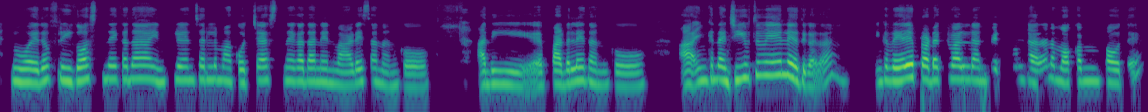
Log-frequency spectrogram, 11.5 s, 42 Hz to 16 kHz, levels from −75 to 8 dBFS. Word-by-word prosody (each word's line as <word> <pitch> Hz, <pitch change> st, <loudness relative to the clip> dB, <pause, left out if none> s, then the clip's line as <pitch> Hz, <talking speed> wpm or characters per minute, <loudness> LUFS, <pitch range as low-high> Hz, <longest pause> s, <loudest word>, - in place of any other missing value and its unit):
నువ్వేదో 205 Hz, +1 st, +3 dB
ఫ్రీగా 220 Hz, -1 st, +2 dB
వస్తున్నాయి 240 Hz, 0 st, -4 dB
కదా! 245 Hz, +1 st, +1 dB, 0.2 s
ఇన్‌ఫ్లుయెన్సర్లు 235 Hz, +2 st, -3 dB
మాకొచ్చేస్తున్నాయి 225 Hz, +2 st, -3 dB
కదా! 215 Hz, 0 st, +2 dB
నేను 200 Hz, -2 st, -3 dB
వాడేసాననుకో, 180 Hz, -3 st, -3 dB, 0.7 s
అది 190 Hz, +1 st, -1 dB, 0.5 s
పడలేదనుకో, 190 Hz, -3 st, 0 dB, 0.6 s
ఆహ్, -, -, +2 dB
ఇంక 225 Hz, -, -2 dB
నా -, -, +5 dB
జీవితమే 295 Hz, +5 st, +1 dB, 0.2 s
లేదు 225 Hz, -8 st, +5 dB
గదా! -, -, -5 dB, 0.5 s
ఇంక 225 Hz, -, -1 dB
వేరే 240 Hz, +4 st, +9 dB
ప్రొడక్ట్ 230 Hz, 0 st, +3 dB
వాళ్ళు 240 Hz, 0 st, +3 dB
నన్ను 220 Hz, -2 st, -3 dB
పెట్టుకుంటారా 210 Hz, -2 st, -3 dB
నా -, -, -5 dB
మొఖం 215 Hz, +2 st, -2 dB, 0.2 s
పోతే? 195 Hz, +6 st, 0 dB
220 Hz, 135 wpm, -18 LUFS, 200-235 Hz, 0.7 s, వేరే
